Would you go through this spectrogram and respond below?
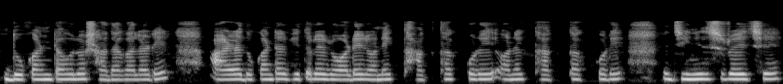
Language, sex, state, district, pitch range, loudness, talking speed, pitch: Bengali, female, West Bengal, North 24 Parganas, 230-245 Hz, -19 LUFS, 140 wpm, 235 Hz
